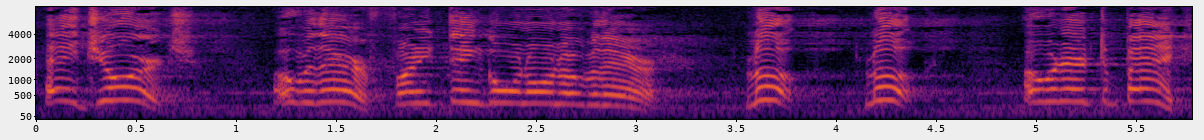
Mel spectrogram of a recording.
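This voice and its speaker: An actor playing a folksy small-town taxi driver with a drawl, in a live amateur radio drama. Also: male voice, very high voice, normal speed, a little hiss or hum. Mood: excited.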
